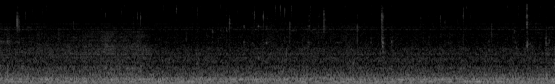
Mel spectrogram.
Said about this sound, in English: this is up to a simmer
